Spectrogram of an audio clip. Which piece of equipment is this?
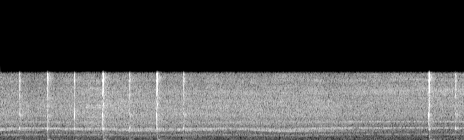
valve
